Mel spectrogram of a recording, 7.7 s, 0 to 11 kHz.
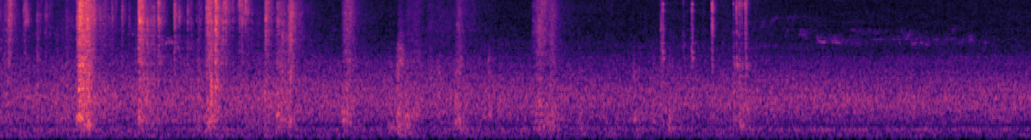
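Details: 1996 VW T4 2.5 TDI (ACV engine) that had been hard-starting for months: sharp uneven single clicks about once a second, engine not cranking; owner suspects a sticking starter solenoid and replaces the starter motor.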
